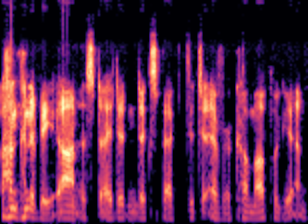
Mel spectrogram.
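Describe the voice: Putting on a character voice, a man speaks fast at a fairly low pitch with a bright, sharp tone, a slightly husky edge and vocal fry. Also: fairly even intonation, dry, close sound with no echo.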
